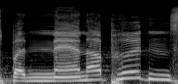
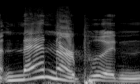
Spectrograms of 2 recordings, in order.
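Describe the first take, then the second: First: Said in the usual way. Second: "nanner" said slowly, first syllable of banana dropped; folksy pronunciation. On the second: Real, not acted. Auctioneer relishing a dessert's homely name, folksy "nanner". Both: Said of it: "That's even better".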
